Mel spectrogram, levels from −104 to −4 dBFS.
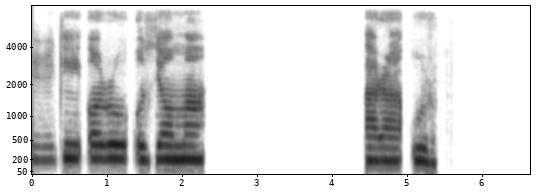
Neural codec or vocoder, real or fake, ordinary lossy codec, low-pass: none; real; none; 7.2 kHz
